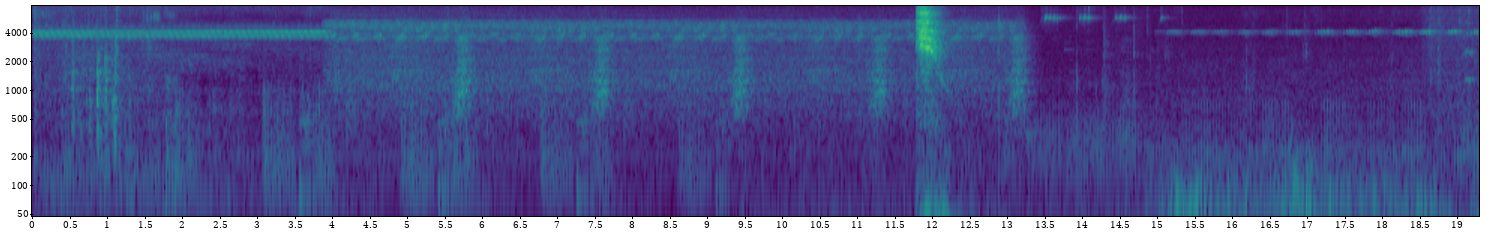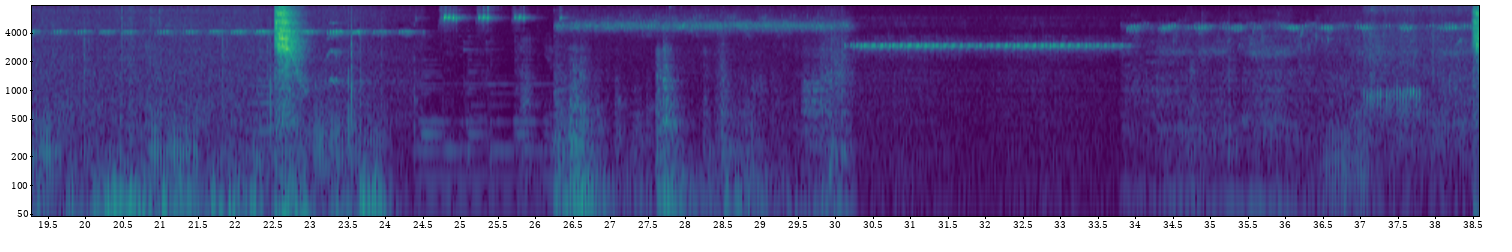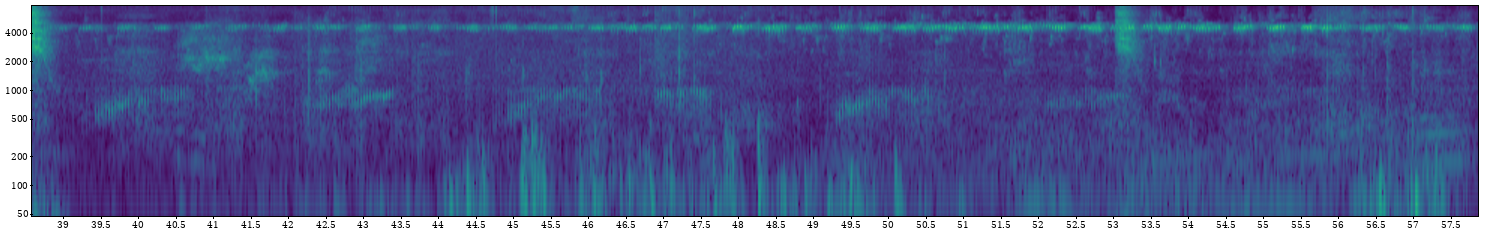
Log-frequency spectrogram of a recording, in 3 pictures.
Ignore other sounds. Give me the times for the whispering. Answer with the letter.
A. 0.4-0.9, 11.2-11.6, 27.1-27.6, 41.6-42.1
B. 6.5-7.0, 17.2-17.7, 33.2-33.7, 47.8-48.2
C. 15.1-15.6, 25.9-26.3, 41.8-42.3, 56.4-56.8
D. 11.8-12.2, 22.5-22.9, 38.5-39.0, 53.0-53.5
D.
